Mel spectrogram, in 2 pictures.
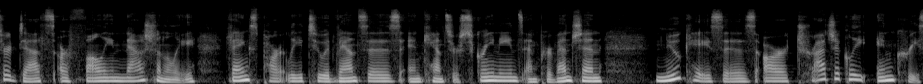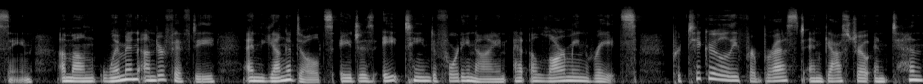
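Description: Nothing in the audio stands out as a technical fault, so there's really nothing to flag here.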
